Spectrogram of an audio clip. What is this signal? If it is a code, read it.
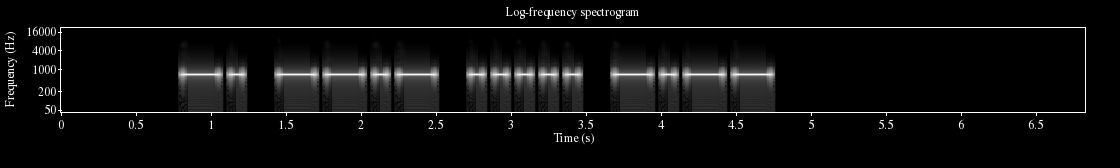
Morse code, heard as a keyed tone, about 15 wpm, 700 Hz. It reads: NQ5Y
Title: USA Call Signs - 4 Characters - 15wpm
